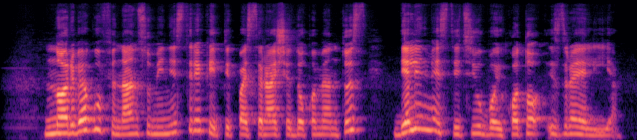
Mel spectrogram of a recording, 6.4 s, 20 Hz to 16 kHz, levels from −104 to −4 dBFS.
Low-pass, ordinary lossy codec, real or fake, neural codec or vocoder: 14.4 kHz; AAC, 96 kbps; real; none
